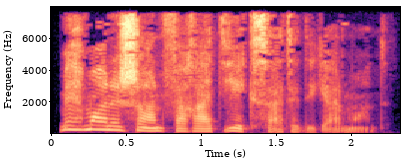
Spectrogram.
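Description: A woman reading a novel aloud in calm, even scripted narration, in a dull, lo-fi recording. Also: lowish voice, dry recording. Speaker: audiobook narrator. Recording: dull lo-fi, dry.

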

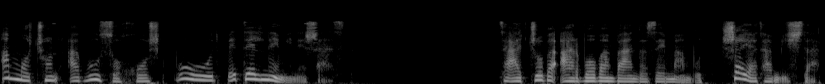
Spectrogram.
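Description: A woman reading a novel aloud in calm, even scripted narration, in a dull, lo-fi recording. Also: deep voice, creaky, husky, no room sound. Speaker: audiobook narrator. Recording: dull lo-fi, dry.

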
